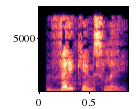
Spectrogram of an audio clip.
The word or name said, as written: vacantly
